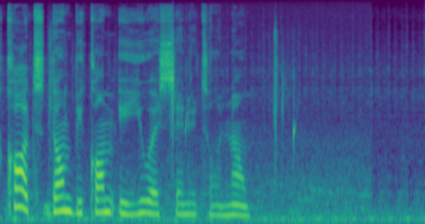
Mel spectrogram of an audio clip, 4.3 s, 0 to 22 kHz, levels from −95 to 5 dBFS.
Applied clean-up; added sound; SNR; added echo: none; Raindrop + Truck; 15 dB; none.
